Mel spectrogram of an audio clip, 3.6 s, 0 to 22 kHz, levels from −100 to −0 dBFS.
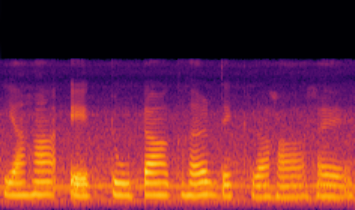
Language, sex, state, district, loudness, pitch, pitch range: Hindi, male, Madhya Pradesh, Katni, -18 LUFS, 195 Hz, 180-205 Hz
